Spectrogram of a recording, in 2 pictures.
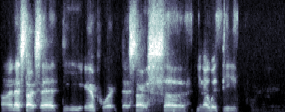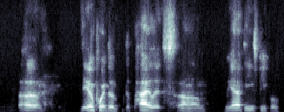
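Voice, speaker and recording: A young man with a very low, husky voice explains things casually as an interview guest. His delivery stays fairly flat and conversational, and the audio is dull and muffled. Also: slow. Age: 20s. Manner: explanatory, conversational, frequent "you know". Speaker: podcast guest, air traffic controller trainee.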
